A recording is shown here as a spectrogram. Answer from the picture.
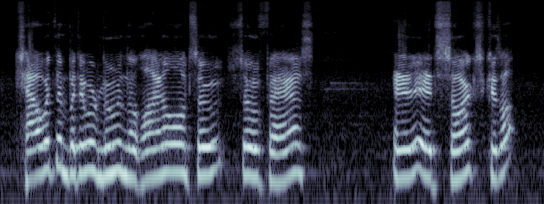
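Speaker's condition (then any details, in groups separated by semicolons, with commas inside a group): Cerebral palsy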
